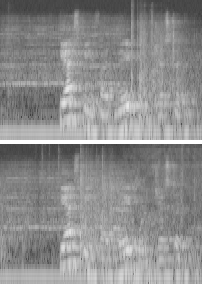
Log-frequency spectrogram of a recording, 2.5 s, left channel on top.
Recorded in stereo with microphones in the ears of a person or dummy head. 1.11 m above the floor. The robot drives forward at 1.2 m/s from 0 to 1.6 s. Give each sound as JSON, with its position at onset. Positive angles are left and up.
{"t": 0.8, "sound": "a man speaking", "side_deg": 65, "distance_m": 1.7}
